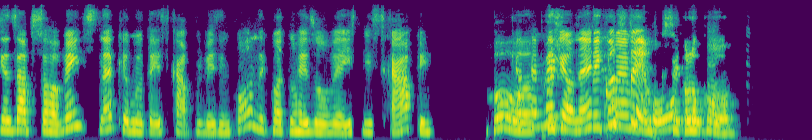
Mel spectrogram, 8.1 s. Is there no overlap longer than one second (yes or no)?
no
